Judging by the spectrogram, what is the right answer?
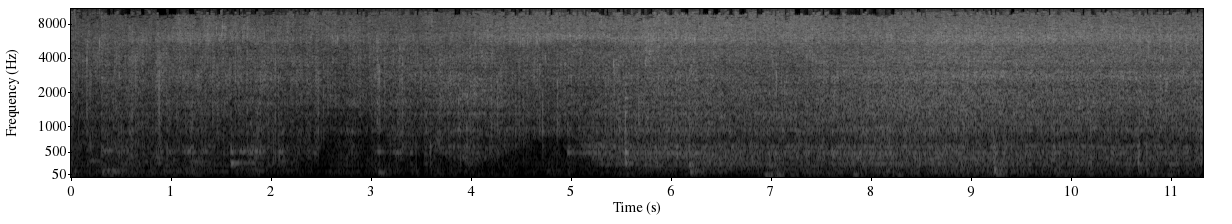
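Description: Thick pork chops, halved, sizzle loudly and steadily in a frying pan after being flipped, a dense crackling hiss that builds slightly over time, with no talking.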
